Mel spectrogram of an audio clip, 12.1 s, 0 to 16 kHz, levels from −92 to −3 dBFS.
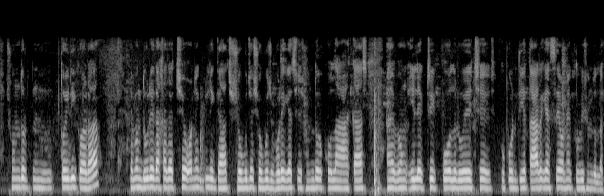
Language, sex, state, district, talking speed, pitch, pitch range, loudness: Bengali, male, West Bengal, Malda, 145 wpm, 155 Hz, 155-165 Hz, -23 LUFS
